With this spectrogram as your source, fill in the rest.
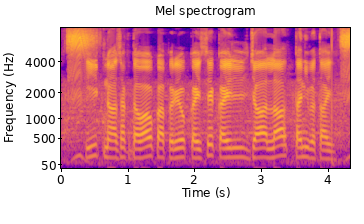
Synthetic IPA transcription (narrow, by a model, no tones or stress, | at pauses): siːʈnaːsəkd̪ɐʋaːokapɾəjoːɡ̚kɐisekɐɪld͡ʒaːlaːt̪ɐnibɐt̪aːiː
